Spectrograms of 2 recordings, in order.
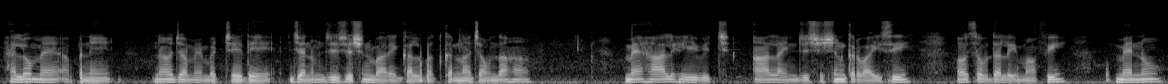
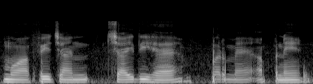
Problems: background sounds at intervals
